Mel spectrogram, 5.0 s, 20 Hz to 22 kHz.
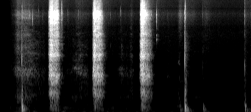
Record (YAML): exhalation_length: 5.0 s
exhalation_amplitude: 32768
exhalation_signal_mean_std_ratio: 0.28
survey_phase: beta (2021-08-13 to 2022-03-07)
age: 45-64
gender: Female
wearing_mask: 'No'
symptom_new_continuous_cough: true
symptom_runny_or_blocked_nose: true
symptom_shortness_of_breath: true
symptom_sore_throat: true
symptom_fatigue: true
symptom_fever_high_temperature: true
symptom_headache: true
symptom_other: true
symptom_onset: 6 days
smoker_status: Ex-smoker
respiratory_condition_asthma: true
respiratory_condition_other: false
recruitment_source: Test and Trace
submission_delay: 5 days
covid_test_result: Positive
covid_test_method: ePCR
